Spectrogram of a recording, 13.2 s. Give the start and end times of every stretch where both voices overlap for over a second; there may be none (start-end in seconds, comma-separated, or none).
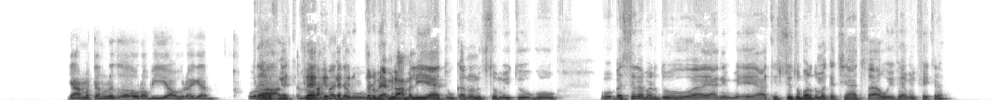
3.4-5.0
